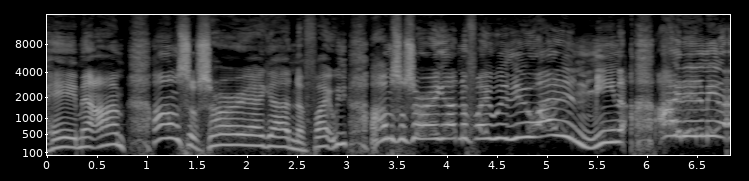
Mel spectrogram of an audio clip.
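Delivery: very high, mellow, laid-back, easygoing, low-key tone. Retelling an in-character apology made after being calmed: imitating a low-key, mellow voice. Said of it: "really low-key, mellow".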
